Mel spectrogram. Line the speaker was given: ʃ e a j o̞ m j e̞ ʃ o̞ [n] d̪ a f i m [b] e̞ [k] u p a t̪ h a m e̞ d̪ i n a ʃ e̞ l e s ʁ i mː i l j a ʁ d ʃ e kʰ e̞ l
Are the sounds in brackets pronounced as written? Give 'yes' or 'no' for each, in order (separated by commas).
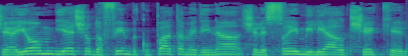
no, yes, yes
